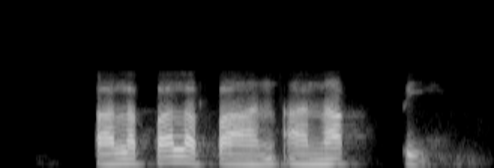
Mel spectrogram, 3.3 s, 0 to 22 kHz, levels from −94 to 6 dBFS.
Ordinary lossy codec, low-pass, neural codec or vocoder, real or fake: Opus, 24 kbps; 3.6 kHz; autoencoder, 48 kHz, 128 numbers a frame, DAC-VAE, trained on Japanese speech; fake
